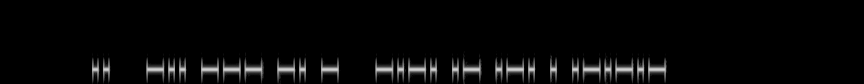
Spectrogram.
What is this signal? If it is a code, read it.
Morse code, heard as a keyed tone, about 22 wpm, 700 Hz. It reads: I DONT CARE.
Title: Sentences from Top 1000 Words - Review Part 1 - 22wpm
